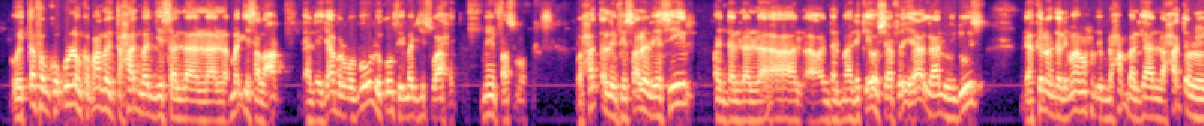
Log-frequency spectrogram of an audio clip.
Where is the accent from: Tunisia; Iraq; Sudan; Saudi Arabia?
Sudan; نحن بالنسبه لفقه الاحوال الشخصيه عندنا في السودان كله ماخوذ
